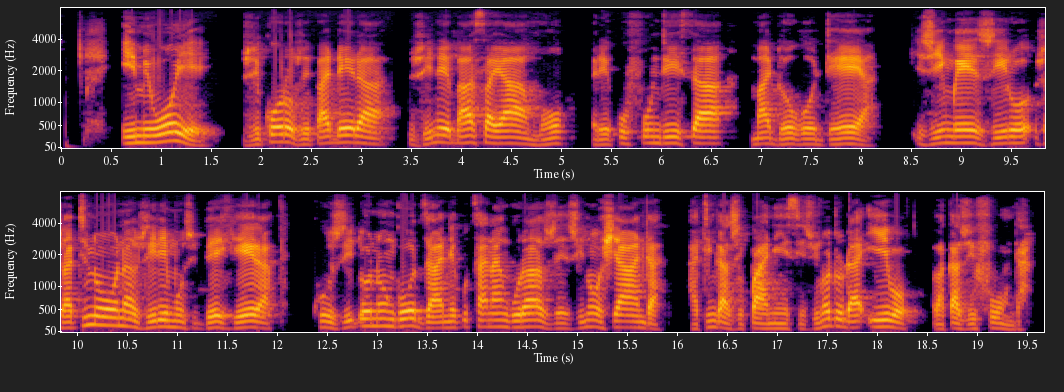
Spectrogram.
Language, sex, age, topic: Ndau, female, 50+, health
